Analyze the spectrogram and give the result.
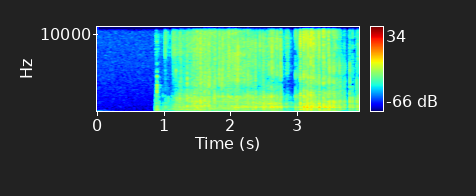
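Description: A metal-spiked derma roller is rolled over a black foam windscreen on a microphone. After near silence, a dense, scratchy rolling crackle starts abruptly just under a second in and continues with a heavy low rumble. It swells into louder, rougher bursts in the last second.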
